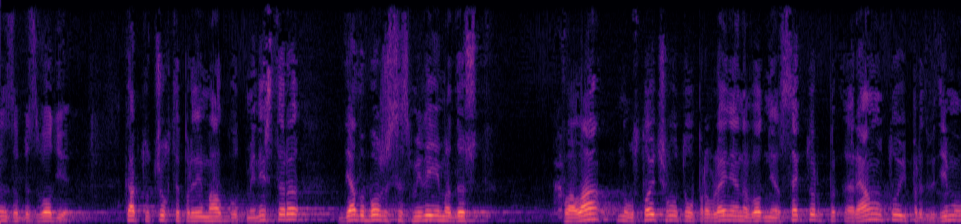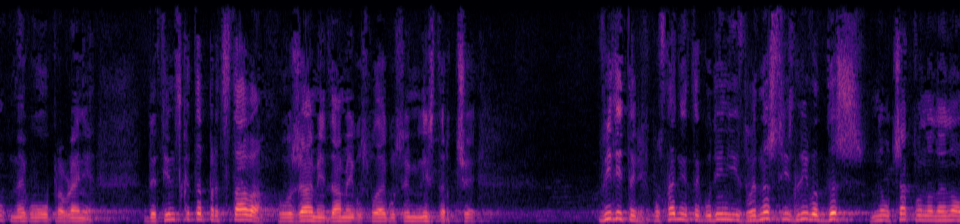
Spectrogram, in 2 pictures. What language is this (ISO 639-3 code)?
bul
